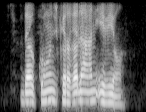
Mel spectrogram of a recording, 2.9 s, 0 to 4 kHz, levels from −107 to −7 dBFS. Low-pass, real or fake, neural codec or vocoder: 3.6 kHz; fake; vocoder, 22.05 kHz, 80 mel bands, WaveNeXt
